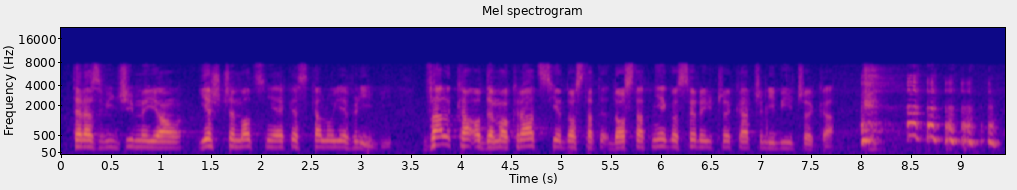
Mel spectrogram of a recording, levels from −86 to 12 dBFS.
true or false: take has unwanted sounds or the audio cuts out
true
